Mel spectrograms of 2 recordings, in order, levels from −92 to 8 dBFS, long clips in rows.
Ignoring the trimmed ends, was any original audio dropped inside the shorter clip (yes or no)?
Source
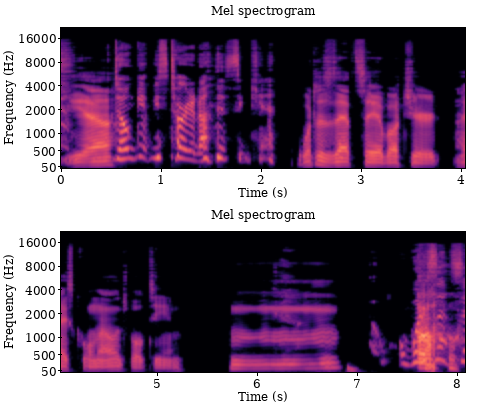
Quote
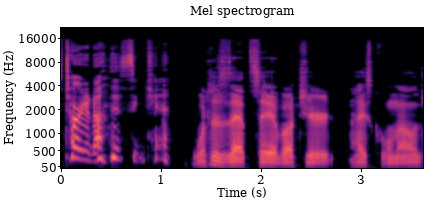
no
